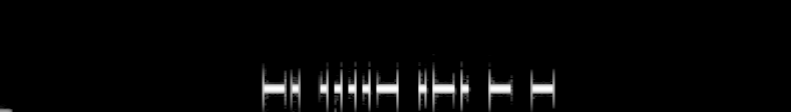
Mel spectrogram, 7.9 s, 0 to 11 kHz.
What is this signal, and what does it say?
Morse code, heard as a keyed tone, about 17 wpm, 700 Hz. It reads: N4RTT
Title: USA Call Signs - 5 Characters - Repeated 2x - 17wpm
